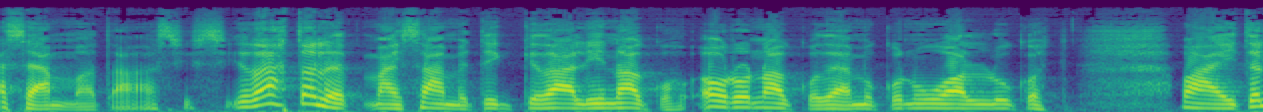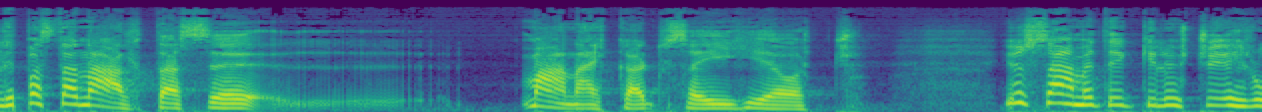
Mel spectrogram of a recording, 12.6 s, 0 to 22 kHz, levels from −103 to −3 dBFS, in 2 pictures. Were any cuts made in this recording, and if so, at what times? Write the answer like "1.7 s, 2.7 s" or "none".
none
